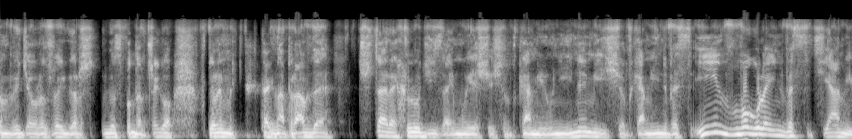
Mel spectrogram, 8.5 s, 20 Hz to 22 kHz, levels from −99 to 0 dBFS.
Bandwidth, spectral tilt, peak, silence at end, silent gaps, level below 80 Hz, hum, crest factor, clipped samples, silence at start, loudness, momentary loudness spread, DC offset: 12.5 kHz; -4.5 dB/octave; 0 dBFS; 0 s; none; -36 dBFS; none; 10 dB; under 0.1%; 0 s; -12 LUFS; 4 LU; under 0.1%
